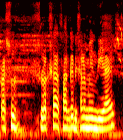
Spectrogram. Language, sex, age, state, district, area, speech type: Sindhi, male, 30-45, Delhi, South Delhi, urban, spontaneous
